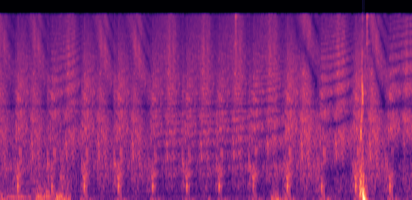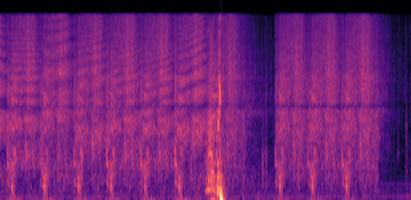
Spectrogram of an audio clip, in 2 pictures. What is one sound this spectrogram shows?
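Wings flap in a quick, steady rhythm.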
